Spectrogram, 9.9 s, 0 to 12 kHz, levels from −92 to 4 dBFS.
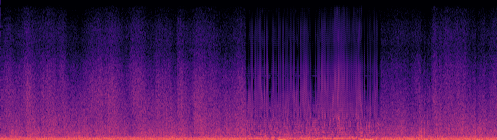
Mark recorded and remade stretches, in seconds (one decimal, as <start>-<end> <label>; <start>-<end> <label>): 0.0-4.9 recorded; 4.9-7.6 remade; 7.6-10.0 recorded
